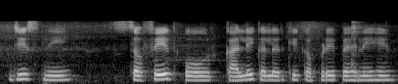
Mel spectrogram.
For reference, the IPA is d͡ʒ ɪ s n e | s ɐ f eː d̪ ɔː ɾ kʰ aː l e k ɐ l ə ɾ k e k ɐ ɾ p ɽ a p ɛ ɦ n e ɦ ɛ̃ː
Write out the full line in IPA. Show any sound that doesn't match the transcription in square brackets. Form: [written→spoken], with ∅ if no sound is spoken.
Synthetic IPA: d͡ʒ ɪ s n e | s ɐ f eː d̪ ɔː ɾ [kʰ→k] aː l e k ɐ l ə ɾ k e k ɐ [ɾ→∅] p ɽ [a→e] p ɛ ɦ n e ɦ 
